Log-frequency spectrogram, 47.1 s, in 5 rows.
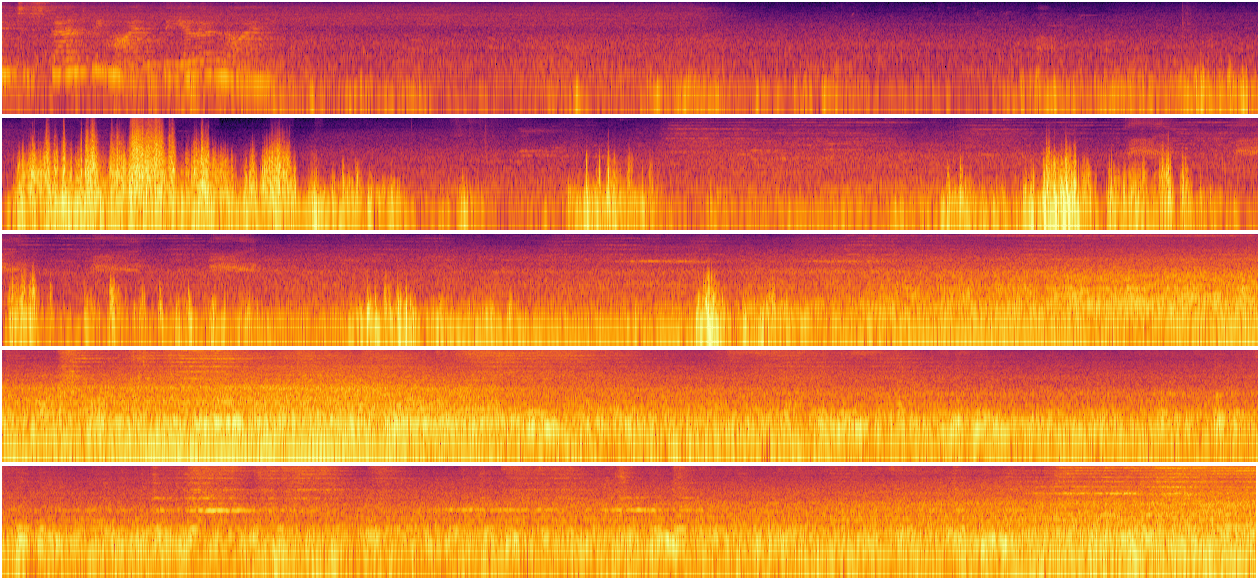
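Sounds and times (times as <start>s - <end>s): diesel train rumbling past: 0.0s - 47.0s
wheels squealing: 45.3s - 47.0s.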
